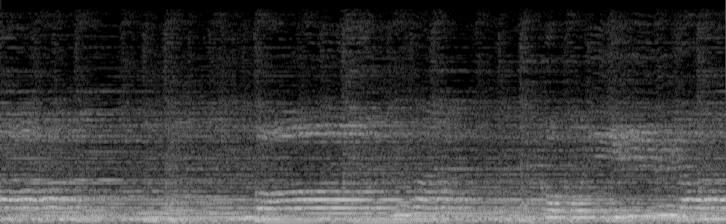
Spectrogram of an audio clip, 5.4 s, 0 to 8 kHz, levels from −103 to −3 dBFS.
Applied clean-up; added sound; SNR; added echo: none; none; none; reverberation time 2.2 s.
